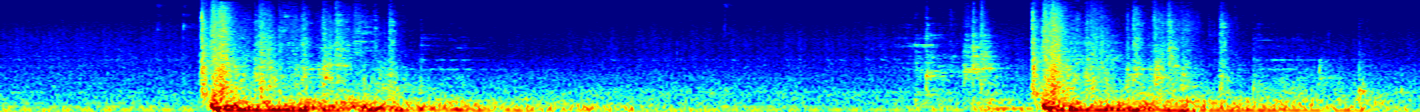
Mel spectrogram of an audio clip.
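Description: A tank cannon fires with a loud boom that rumbles away.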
